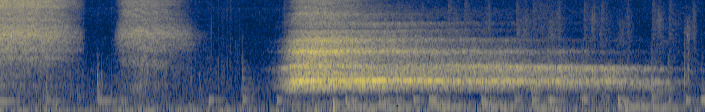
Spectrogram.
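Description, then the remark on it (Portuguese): Slow, deep breathing during a breathing exercise: two airy breaths in quick succession, then a long, louder, sustained exhale with a faint tonal whistle. No one speaks. “E agora abre os olhos, continue focado na sua respiração e prestando atenção no que eu falo.”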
